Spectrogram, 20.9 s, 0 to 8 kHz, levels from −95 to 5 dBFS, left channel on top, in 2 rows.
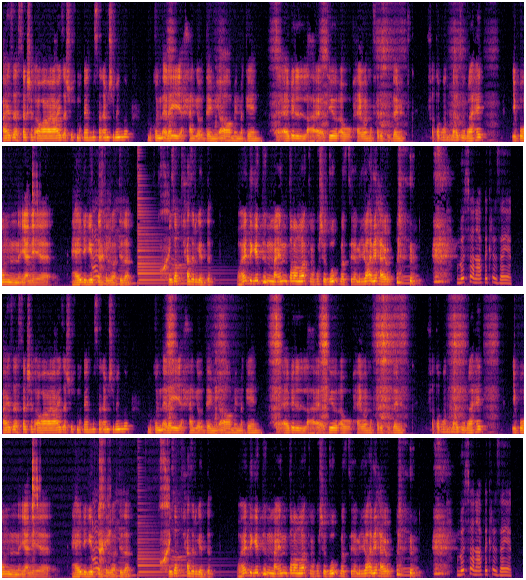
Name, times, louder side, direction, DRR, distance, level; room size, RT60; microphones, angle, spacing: voice 1, 0.0-2.6 2.9-5.2 5.5-8.1 8.6-9.7 10.2-11.6 11.8-13.1 13.8-14.7 15.1-18.8 19.1-19.5, left 2 dB, 30° left, 1.9 m, -21 dB
Respiratory sounds, 3.3-3.5 4.2-4.6 5.3-5.6 6.3-6.6 7.4-8.1 8.9-9.3 9.6-9.9 11.0-11.2 12.3-12.6 13.3-13.4 13.6-14.1, right 8 dB, 90° right, 5.0 m, -29 dB
voice 2, 8.9-9.4 12.2-13.1 13.8-14.2 18.3-18.8 19.3-20.6, equal, 5° left, 4.3 m, -32 dB
sound 1, 13.1-15.2, left 3 dB, 75° left, 3.0 m, -35 dB
head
